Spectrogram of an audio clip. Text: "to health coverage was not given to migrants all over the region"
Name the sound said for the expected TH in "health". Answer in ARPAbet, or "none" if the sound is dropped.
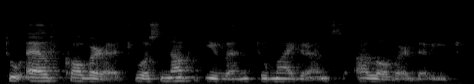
F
